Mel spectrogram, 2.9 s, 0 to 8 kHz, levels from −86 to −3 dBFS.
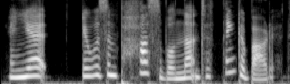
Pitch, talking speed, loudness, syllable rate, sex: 280 Hz, 205 wpm, -17 LUFS, 6.1 syllables/s, female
